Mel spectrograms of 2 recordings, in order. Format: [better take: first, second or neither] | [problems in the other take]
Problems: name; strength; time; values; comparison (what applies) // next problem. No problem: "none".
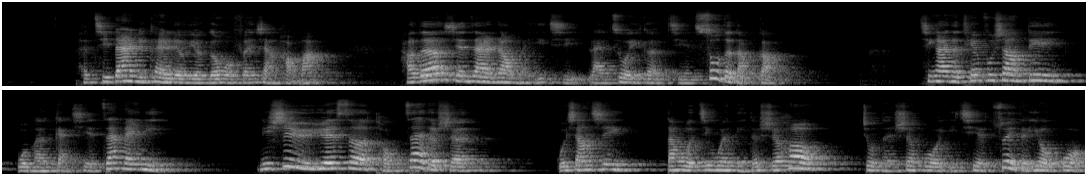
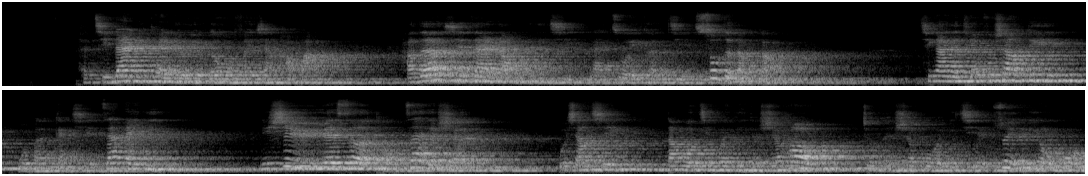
first | room echo; strong; dies away in 3 s; slight in the first // off-mic speech; far; somewhat distant in the first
